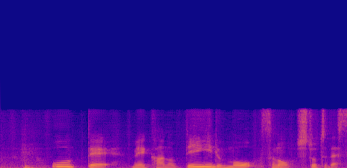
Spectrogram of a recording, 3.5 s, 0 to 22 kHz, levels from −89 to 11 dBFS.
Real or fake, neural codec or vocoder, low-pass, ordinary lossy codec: fake; codec, 16 kHz, 0.3 kbps, FocalCodec; none; none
